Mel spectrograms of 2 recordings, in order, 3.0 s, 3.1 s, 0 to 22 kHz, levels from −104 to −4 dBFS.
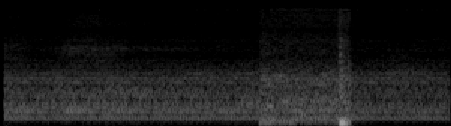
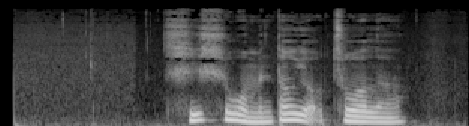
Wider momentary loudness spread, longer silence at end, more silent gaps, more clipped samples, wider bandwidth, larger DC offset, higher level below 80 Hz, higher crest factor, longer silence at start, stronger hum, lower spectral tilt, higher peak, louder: first, 12 LU vs 9 LU; second, 0 s vs 0.45 s; neither; neither; about the same, 16.5 kHz vs 16 kHz; neither; second, -86 dBFS vs -58 dBFS; first, 26 dB vs 16 dB; about the same, 0 s vs 0.1 s; neither; about the same, -6.5 dB/octave vs -7 dB/octave; second, -38 dBFS vs -12 dBFS; second, -62 LUFS vs -26 LUFS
